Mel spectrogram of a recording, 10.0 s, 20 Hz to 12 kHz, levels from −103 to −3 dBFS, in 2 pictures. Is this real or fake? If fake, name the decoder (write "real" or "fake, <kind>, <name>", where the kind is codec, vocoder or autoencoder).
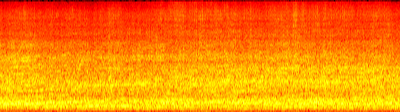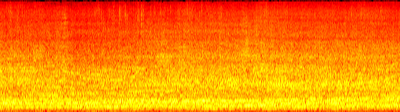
real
